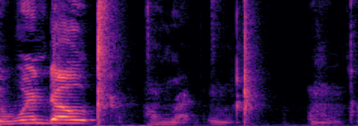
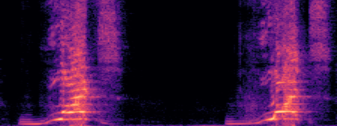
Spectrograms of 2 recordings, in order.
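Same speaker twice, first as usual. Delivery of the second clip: high, loud, rising disbelief; incredulous what; 9 semitones higher, 6 dB louder than usual. Real, not acted. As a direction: react like you can't believe it. Outraged at the plot.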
